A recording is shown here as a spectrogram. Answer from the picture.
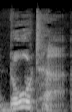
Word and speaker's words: daughter: is a word a daughter now it's interesting how obviously in English they we write the gh obviously don't pronounce it unless you knocked up unless you want to but the interesting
